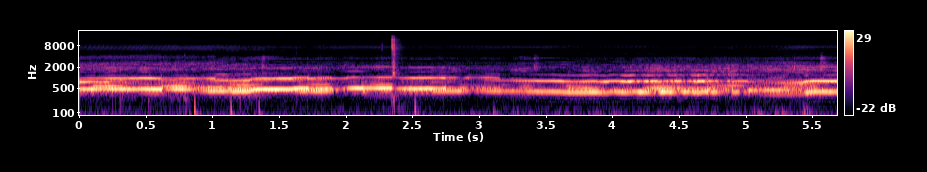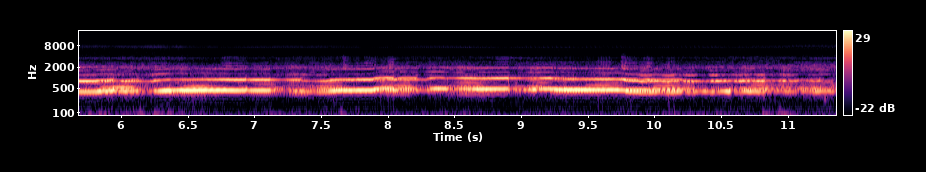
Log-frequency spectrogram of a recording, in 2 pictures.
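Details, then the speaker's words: 1960s Aiwa TP-40R portable 3½-inch rim-drive DC-bias transistor reel-to-reel recorder, leaky electrolytics replaced and bias resistor adjusted: music playback whose pitch wavers and drifts unevenly over several seconds. Wow, i.e. speed fluctuation, from the rim-drive transport. "anyway you can hear this speed irregularities and you know come in every now and then you know and all the little Wayne's a rim drive low quality for transistor DC bias rim drive recorder"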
